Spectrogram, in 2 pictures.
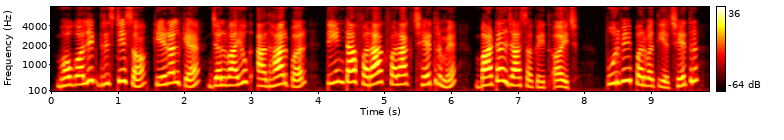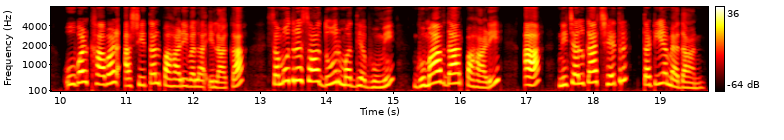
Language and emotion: Maithili, neutral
